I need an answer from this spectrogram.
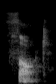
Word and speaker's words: thought: Thought, with your tongue in between your upper and lower teeth, okay?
